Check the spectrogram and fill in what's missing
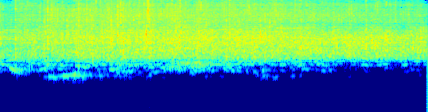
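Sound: audience applause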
